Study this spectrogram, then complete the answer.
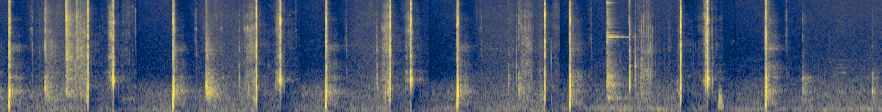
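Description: Nerf Fortnite toy blaster shooting foam darts, a quick series of sharp snapping pops with short gaps between them, close and crisp, with no talk over them.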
